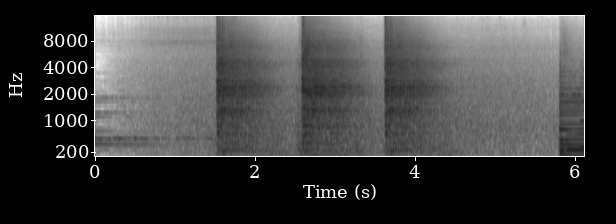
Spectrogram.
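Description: Three sharp impacts about a second apart, each with a fading ringing tail, over the dying end of background music.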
